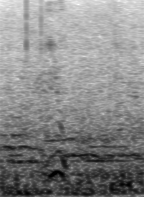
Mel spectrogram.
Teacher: bunyi u di hujung perkataan telur menunjukkan vokal belakang bulat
